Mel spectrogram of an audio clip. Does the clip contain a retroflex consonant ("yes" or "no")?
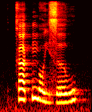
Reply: no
